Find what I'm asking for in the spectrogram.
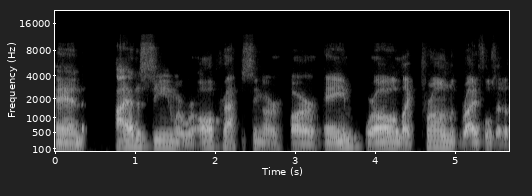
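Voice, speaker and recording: With a Spanish accent, a man speaks at a medium pitch with fairly even intonation. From US-Mexico border region. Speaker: actor. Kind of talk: panel discussion.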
